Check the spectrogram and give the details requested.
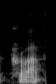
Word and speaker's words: prop: If it's three, it is prop, or prop, I should say. But you'll pronounce it prop, as in propane.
